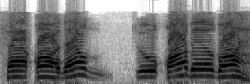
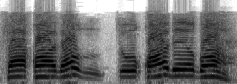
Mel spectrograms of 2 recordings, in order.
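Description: Both takes have the same delivery.

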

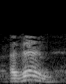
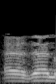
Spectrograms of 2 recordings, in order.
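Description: First: The first vowel is short. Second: The first vowel is long. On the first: The call to prayer. The speaker calls it right. "أذان بدون إيه؟ بدون مد" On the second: Ears, the plural of ear. The speaker calls it wrong. "آذان اللي هي بالمد جمع أذن"

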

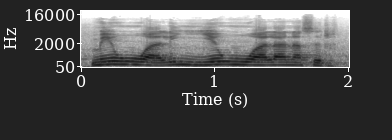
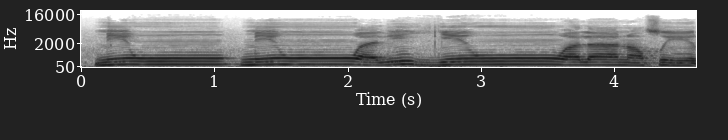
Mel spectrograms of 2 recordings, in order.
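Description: First: The n in 'min' has no nasal hum. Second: The n in 'min' carries a nasal hum. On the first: The speaker calls it wrong. "enggak boleh" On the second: The speaker calls it right. "harus ditampakkan gunnahnya min"

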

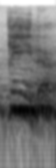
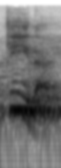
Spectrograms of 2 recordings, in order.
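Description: First: The kasra vowel is clearly heard after the letter. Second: The kasra vowel is clearly heard after the letter.

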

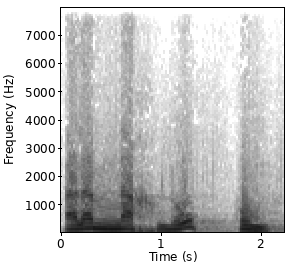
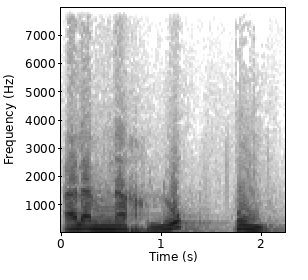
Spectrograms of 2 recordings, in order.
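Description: Both takes have the same delivery.

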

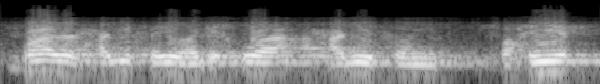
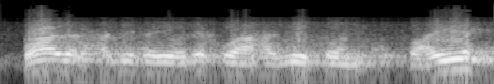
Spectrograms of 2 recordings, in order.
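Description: The two takes are said the same way.

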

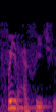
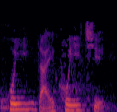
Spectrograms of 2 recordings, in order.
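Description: First: The verb begins with an f sound. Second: The verb begins with an h sound. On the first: The speaker calls it right. "是飞来飞去的" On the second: The speaker calls it wrong. "我们的语言里面福州话没有佛这个音，所以我们只有挥来挥去"

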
